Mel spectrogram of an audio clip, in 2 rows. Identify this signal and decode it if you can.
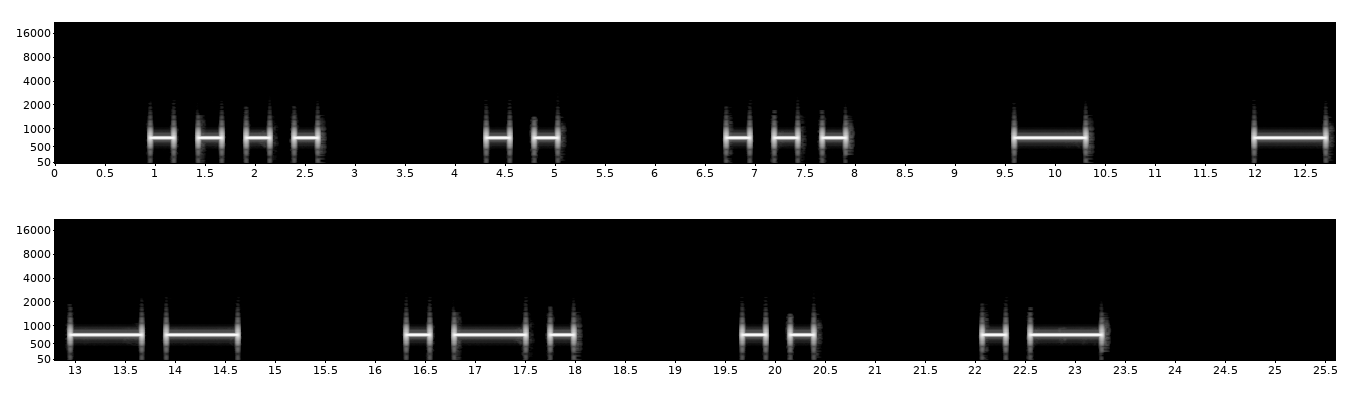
Morse code, heard as a keyed tone, about 5 wpm, spaced as for 3 wpm, 750 Hz. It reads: HISTORIA
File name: arquivos / texto / texto 05 5ppm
